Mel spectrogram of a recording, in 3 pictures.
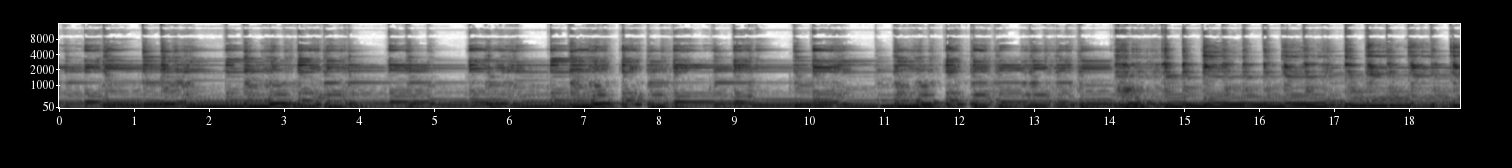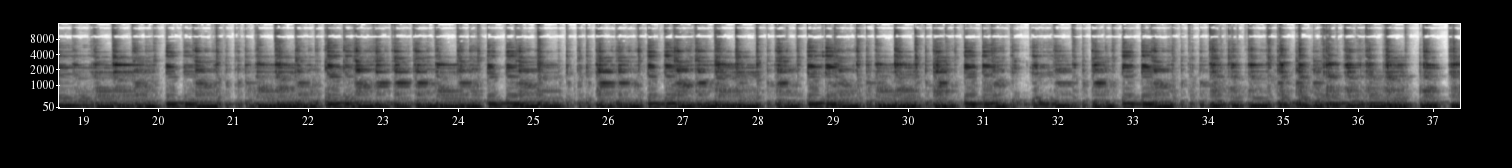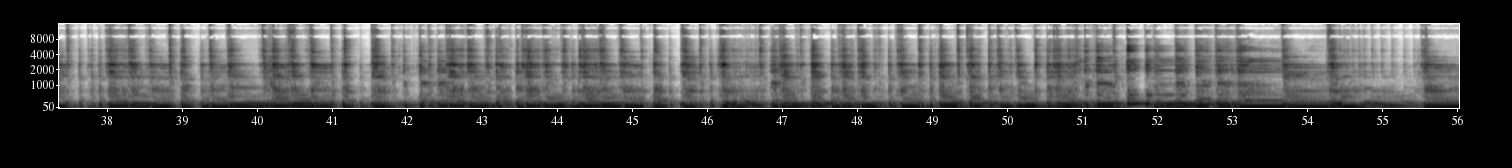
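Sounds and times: electric bass plucked fingerstyle: 0.0 - 56.0.

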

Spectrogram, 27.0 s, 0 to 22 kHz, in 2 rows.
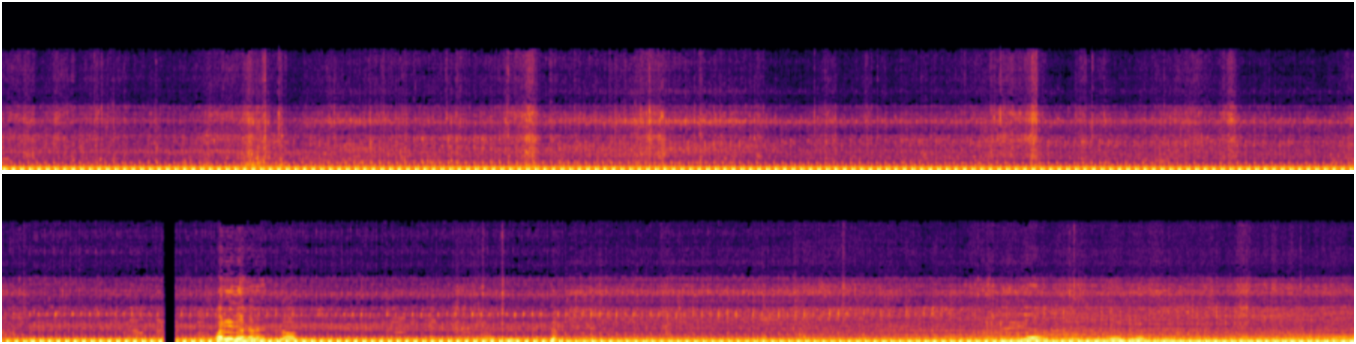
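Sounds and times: small engine running: 0.0 - 27.0.

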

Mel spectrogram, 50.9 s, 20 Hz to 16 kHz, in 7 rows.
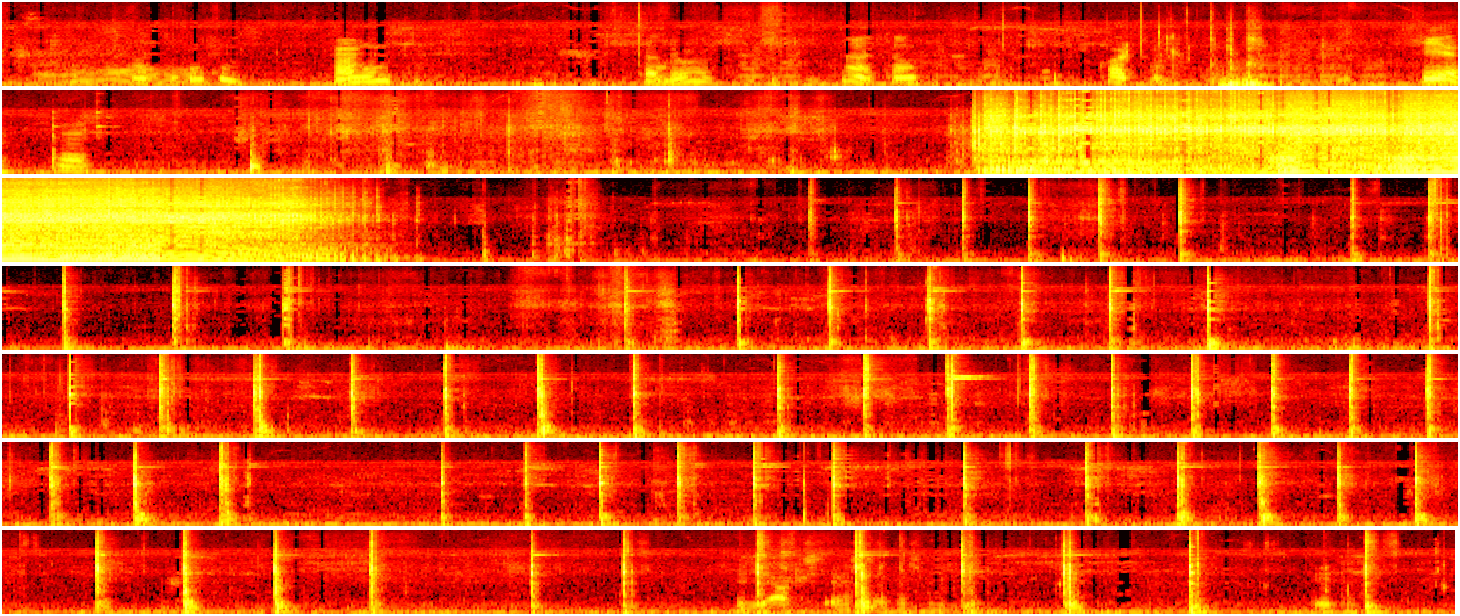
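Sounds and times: chainsaw cutting: 12.0 - 16.7
machete chopping wood: 18.6 - 20.6, 21.3 - 23.4, 24.8 - 28.0, 28.9 - 37.7, 38.5 - 45.7, 46.3 - 49.8, 50.4 - 50.7.

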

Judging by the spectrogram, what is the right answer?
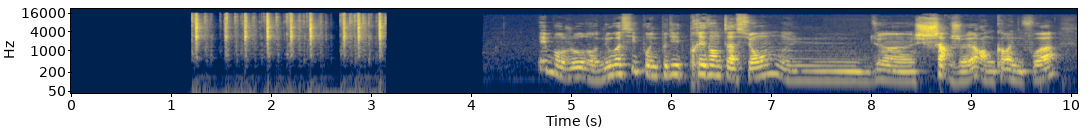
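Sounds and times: typewriter key strikes: 1.2 - 3.2.

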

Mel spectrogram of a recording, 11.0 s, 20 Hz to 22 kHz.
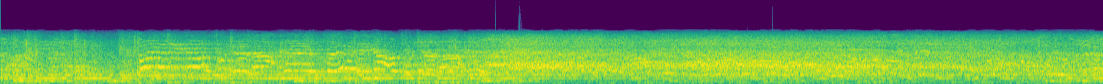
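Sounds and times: football crowd chanting and singing: 0.0 - 11.0.

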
